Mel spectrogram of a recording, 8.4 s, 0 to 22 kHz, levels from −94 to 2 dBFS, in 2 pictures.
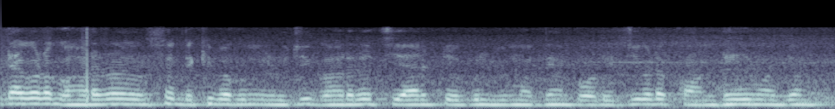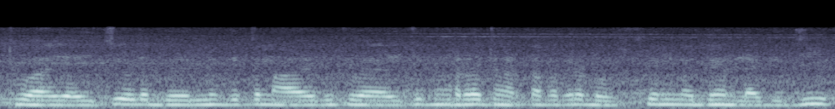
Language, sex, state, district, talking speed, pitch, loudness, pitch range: Odia, male, Odisha, Khordha, 215 wpm, 175 Hz, -15 LUFS, 170-180 Hz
